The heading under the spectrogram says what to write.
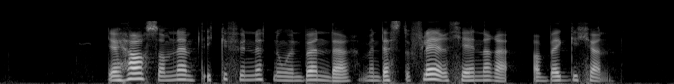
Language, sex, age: Norwegian, female, 25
